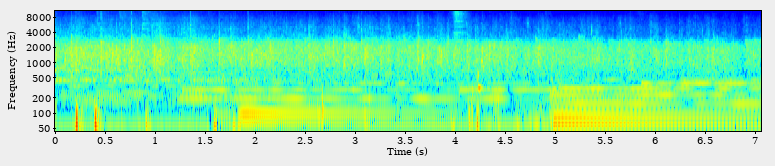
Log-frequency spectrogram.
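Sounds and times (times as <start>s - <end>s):
church congregation applauding and acclaiming during a service: 0.0s - 7.0s
sustained low musical tones: 0.0s - 7.0s.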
